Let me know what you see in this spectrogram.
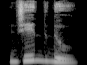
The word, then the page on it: ಜಿದ್ದು: jiddu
